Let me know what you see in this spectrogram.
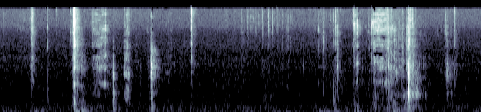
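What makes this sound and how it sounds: A metal utility blade shaves a pink, rectangular, solid dry soap bar with a green edge in short strokes. About ten quick, dry, crisp scraping crunches sound with bright edges, short and quiet against near silence, and the loudest cuts come near the start and end.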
